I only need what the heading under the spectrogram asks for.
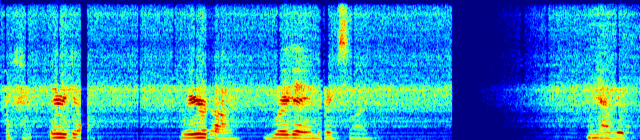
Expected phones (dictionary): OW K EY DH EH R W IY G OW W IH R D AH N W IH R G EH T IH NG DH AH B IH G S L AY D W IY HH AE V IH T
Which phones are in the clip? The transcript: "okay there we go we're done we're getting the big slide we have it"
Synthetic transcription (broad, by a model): OW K EY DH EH R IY G OW W IH R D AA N W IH R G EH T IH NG DH AH B IH G S AY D W IY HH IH V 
